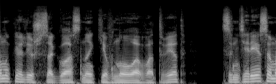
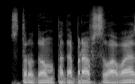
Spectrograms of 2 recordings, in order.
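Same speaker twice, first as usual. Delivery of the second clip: ordinary delivery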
